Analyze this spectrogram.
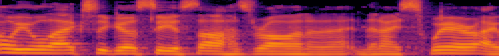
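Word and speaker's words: Sahasrahla: Alright, Sasha Raharla. Which is what I used to call him when I was a kid. Sasha Raharla. I couldn't pronounce Sahasrara.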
